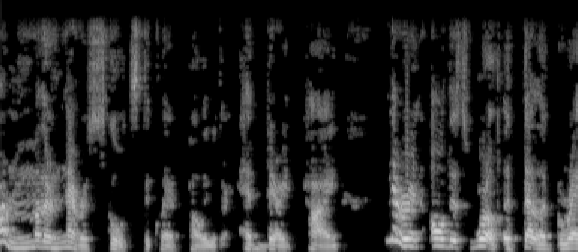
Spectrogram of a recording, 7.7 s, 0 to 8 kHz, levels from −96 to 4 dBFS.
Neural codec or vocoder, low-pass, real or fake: none; 7.2 kHz; real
